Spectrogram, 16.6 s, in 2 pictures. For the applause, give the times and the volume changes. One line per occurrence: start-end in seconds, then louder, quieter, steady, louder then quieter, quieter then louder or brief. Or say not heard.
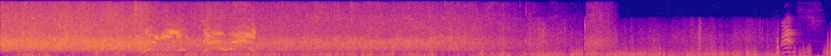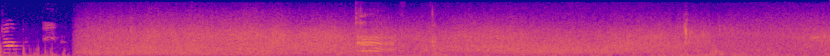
0.0-6.2 quieter.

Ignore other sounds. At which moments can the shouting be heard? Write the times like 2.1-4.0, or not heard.
1.4-2.6, 7.8-8.9, 11.8-12.3.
